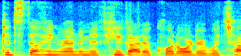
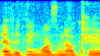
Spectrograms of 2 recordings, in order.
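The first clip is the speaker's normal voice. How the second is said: usual speaking voice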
